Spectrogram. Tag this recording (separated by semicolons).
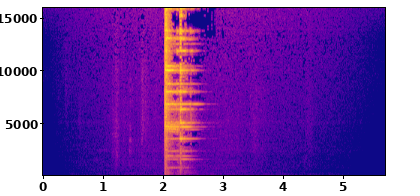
fall; foley; impact; knife; metal; sword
